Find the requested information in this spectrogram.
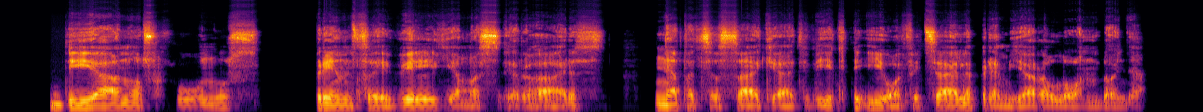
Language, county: Lithuanian, Tauragė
